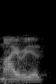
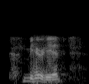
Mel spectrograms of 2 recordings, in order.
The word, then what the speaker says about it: myriad: means vast amounts and it's pronounced Myriad not myad Myriad the Myriad creatures I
